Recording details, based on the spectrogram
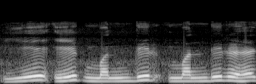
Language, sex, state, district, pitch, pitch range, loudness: Hindi, male, Uttar Pradesh, Lucknow, 160 Hz, 150-185 Hz, -12 LUFS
